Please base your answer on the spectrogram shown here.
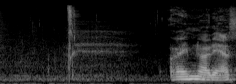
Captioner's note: clicks tongue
